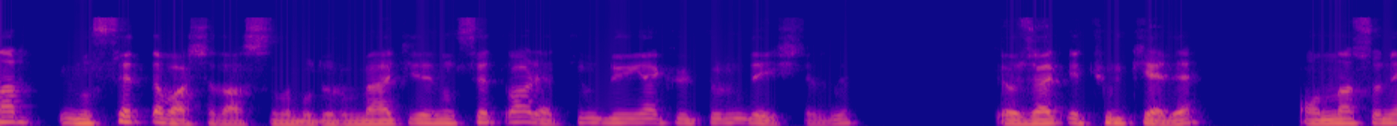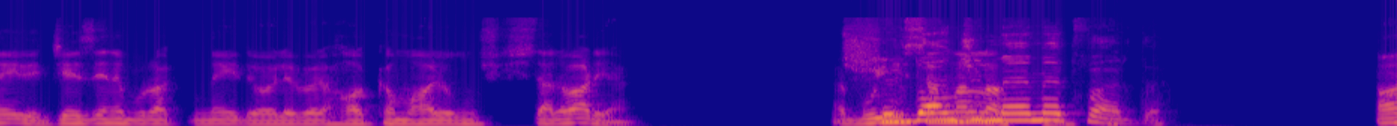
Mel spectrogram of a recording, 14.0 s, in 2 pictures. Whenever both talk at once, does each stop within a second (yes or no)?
no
